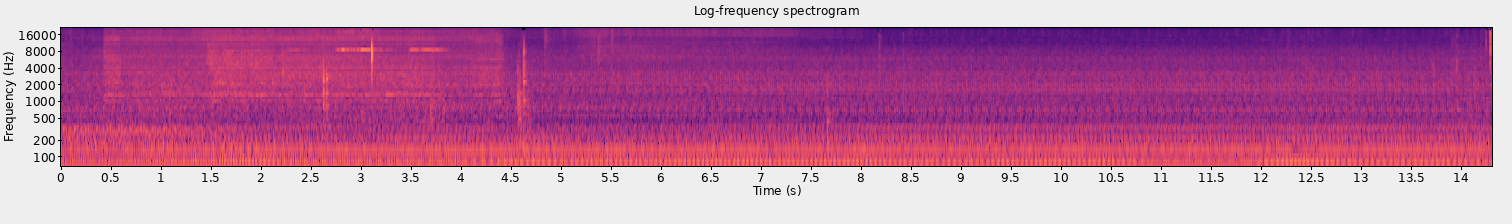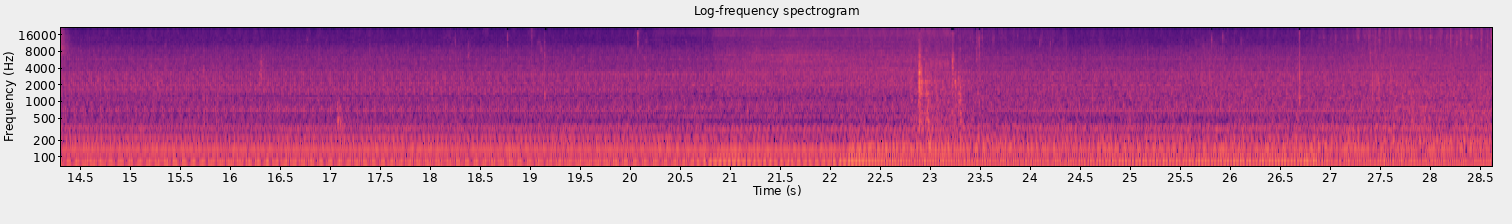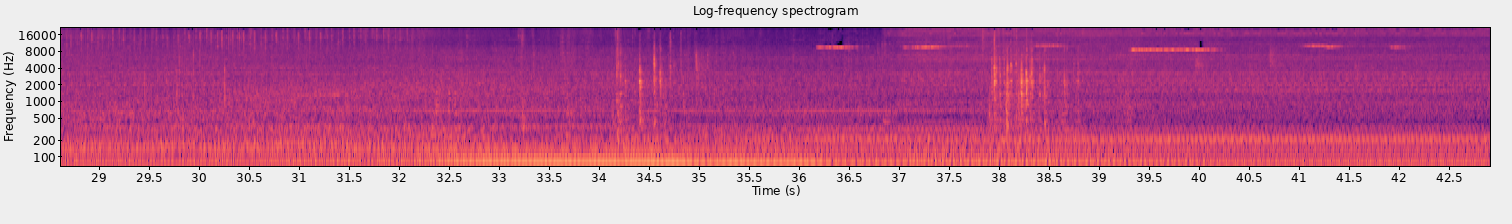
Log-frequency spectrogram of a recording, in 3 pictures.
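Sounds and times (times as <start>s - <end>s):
heavy machine engine running: 0.0s - 7.9s, 20.0s - 42.9s.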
